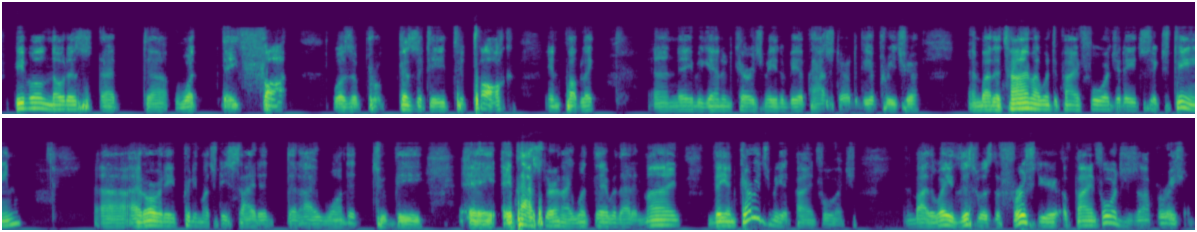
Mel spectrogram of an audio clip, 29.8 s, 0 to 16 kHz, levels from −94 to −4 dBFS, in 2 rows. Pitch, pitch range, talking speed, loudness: 90 Hz, 85-110 Hz, 165 wpm, -28 LUFS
